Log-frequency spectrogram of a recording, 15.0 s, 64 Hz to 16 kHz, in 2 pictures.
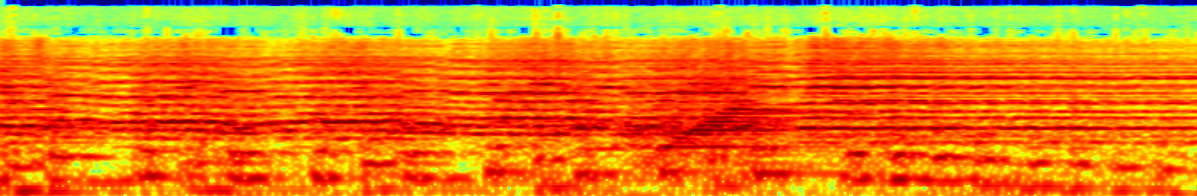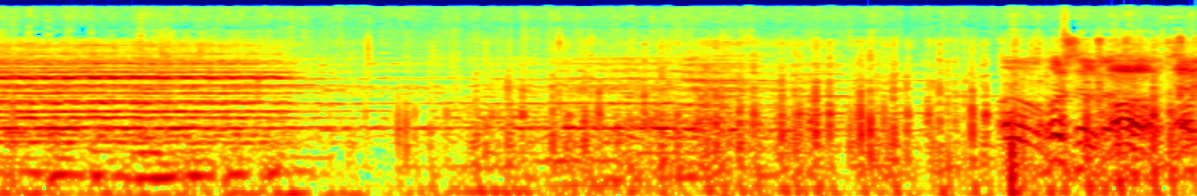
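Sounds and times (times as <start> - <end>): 
horse hooves clip-clopping to a stop: 0.0 - 14.9
sustained tone: 1.2 - 6.8
rain-like rushing noise: 1.9 - 14.9.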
